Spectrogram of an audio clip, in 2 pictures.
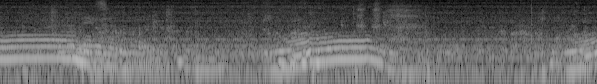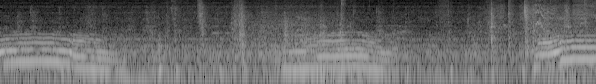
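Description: A cat meows loudly in long, wailing cries, again and again.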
